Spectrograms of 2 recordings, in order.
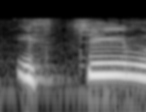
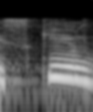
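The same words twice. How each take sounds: First: स्कीम said as "is-cheem" with a ch; स्कीम said the wrong way, with ch; wrong "ch" sound. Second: स्कीम said as "skeem" with a hard k; स्कीम said the right way, hard k; correct k sound. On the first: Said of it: "स्कीम नहीं पढ़ेंगे". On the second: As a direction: hit a clean k in स्कीम, no ch. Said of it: "स्कीम पढ़ेंगे". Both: Shown as a demonstration.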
